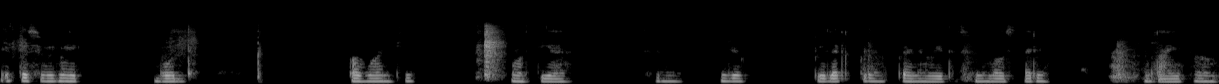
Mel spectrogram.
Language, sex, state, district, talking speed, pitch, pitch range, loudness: Hindi, male, Chhattisgarh, Korba, 95 wpm, 140 Hz, 135-145 Hz, -34 LUFS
